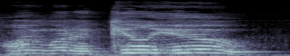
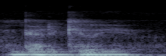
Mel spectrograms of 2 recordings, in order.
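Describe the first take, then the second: First: The threat is said angrily and loudly. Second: The threat is said calmly and quietly.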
